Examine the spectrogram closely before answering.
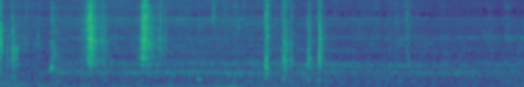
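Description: Mussel shells clacking as hands sort them in a plastic basin, about four separate clacks half a second apart, then a quick run of five knocks as an aluminium steamer pot of mussels is handled. A steady low hum sits underneath.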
